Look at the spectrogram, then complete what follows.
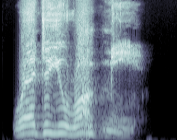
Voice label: strong guy says 'Whe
